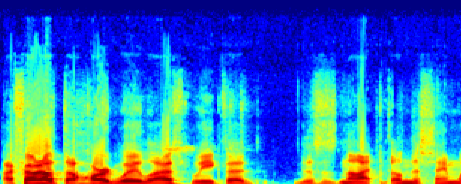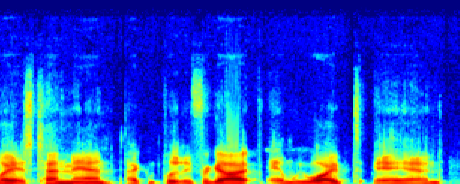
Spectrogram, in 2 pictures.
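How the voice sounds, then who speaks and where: A man's voice: mid-range voice, a little fast, fairly bright tone, clean tone, no echo. Easygoing young man, very dry sound. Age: 20s. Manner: rambling, filler-heavy, easygoing. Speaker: streamer and raid leader. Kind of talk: casual gaming chat and raid briefing.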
